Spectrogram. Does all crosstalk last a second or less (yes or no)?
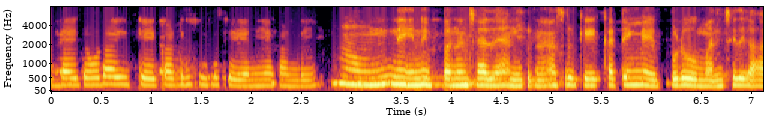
yes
